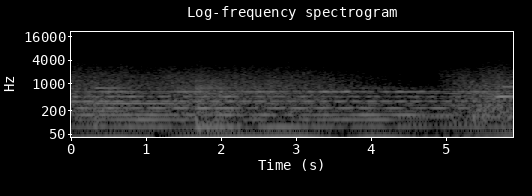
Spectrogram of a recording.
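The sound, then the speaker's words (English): A steady, rushing wash of ocean surf against the shore, continuous rather than distinct swells, with a soft sustained musical drone underneath and no voices. “Imagine yourself standing on the fine white sand and listening to the sound of waves breaking against the shore.”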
